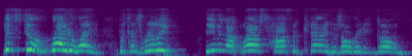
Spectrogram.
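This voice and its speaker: A woman's voice: very high-pitched, normal speed, mellow, dull audio. A woman voicing a fretful, kindly older mother in a puppet show, hesitant and sighing as she speaks. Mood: eager. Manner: hesitant, sighing, repeating words. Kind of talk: children's puppet show dialogue.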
